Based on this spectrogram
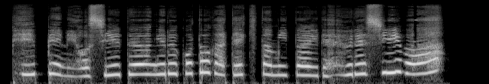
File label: levelup ja; cookie run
